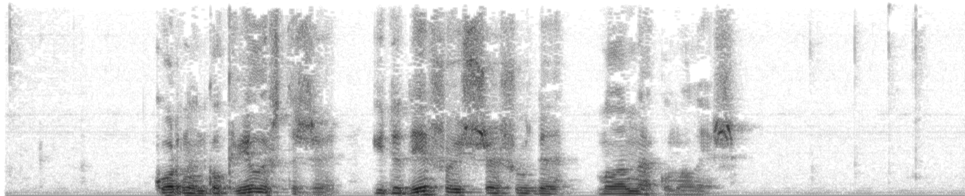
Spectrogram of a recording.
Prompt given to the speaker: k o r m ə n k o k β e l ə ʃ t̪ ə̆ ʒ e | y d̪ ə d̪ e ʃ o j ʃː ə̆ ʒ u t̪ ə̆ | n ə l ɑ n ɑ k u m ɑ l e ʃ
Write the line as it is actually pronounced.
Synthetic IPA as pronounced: k o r n ə n k o k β e l ə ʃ t̪ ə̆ ʒ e | y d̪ ə d̪ e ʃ o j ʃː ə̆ ʃ u d̪ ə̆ | m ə l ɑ n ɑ k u m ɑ l e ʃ

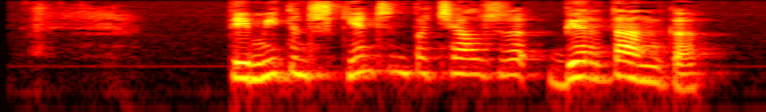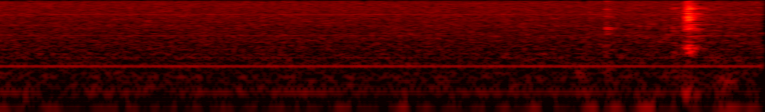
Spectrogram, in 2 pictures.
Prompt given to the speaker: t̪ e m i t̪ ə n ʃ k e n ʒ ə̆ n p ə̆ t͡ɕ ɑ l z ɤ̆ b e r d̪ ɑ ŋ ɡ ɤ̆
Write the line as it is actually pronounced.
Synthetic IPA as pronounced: t̪ e m i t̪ ə n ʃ k e n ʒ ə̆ n p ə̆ t͡ɕ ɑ l ʒ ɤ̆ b e r d̪ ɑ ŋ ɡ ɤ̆

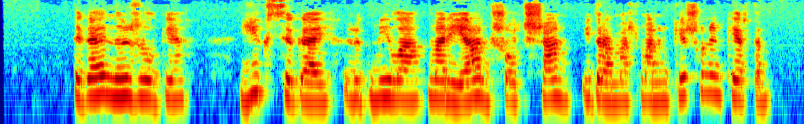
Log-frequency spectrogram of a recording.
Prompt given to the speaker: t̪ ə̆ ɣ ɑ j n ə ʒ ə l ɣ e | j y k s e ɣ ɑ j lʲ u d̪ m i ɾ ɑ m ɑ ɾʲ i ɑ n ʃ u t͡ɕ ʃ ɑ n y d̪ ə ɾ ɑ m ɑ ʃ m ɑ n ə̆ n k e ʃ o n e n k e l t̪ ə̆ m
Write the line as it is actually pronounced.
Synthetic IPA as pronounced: t̪ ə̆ ɣ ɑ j n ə ʒ ə l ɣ e | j y k s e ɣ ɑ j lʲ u d̪ m i l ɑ m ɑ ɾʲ i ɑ n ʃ o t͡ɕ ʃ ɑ n y d̪ ə ɾ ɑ m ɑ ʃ m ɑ n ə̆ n k e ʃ o n e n k e r t̪ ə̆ m

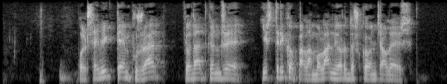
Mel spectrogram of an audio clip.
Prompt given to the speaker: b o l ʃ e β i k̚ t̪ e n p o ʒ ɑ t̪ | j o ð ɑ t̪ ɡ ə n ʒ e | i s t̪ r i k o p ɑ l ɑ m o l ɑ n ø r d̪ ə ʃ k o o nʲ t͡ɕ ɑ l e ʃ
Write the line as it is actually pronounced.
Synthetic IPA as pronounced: b o l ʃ e β i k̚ t̪ e m p u ʒ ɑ t̪ | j o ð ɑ t̪ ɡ ə n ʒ e | i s t̪ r i k o p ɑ l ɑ m o l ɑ n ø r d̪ ə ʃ k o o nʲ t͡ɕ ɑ l e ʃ

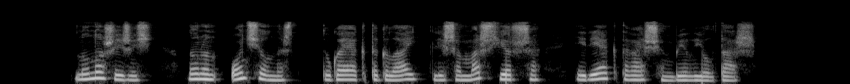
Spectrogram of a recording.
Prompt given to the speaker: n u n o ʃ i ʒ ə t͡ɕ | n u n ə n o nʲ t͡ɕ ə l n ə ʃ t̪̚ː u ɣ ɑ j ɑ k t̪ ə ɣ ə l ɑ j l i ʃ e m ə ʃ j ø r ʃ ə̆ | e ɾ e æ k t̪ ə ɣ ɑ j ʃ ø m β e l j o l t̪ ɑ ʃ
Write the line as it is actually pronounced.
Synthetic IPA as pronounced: n u n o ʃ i ʒ ə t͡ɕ | n u n ə n o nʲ t͡ɕ ə l n ə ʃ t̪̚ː u ɣ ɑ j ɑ k t̪ ə ɣ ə l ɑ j l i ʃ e m ɑ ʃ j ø r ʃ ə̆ | e ɾ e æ k t̪ ə ɣ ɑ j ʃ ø m b e l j o l t̪ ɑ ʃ

